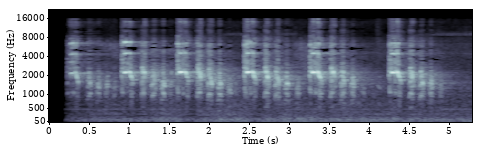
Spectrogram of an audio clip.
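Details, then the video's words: Quail, possibly a grey francolin (teetar), giving harsh, raspy squawking bursts, six of them in about five seconds, each a scratchy cluster of notes, over a faint low background hum. "Quail sounds"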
